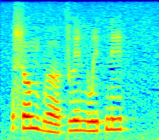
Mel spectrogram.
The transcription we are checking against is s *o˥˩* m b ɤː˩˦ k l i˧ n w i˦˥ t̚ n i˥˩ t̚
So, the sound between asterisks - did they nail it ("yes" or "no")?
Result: yes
